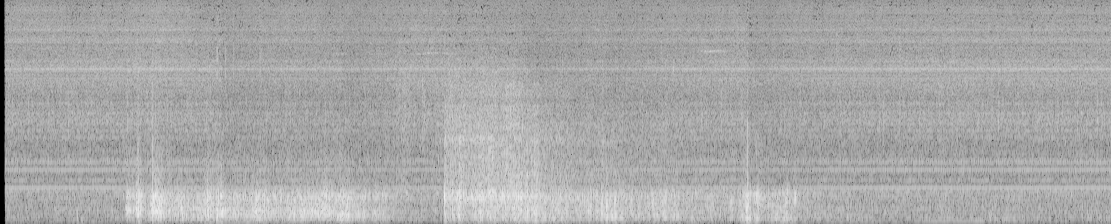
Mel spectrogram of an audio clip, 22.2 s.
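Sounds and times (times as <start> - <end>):
thunder: 2.5 - 18.2.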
